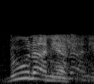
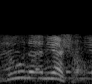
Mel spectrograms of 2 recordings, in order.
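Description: Both takes have the same delivery.

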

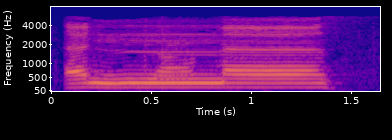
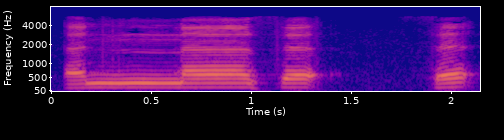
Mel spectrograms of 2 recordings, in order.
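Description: First: The final s fades as a soft breathy hiss. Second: The final s ends with an echoing bounce. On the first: The speaker calls it right. "السين كما تعلم همس" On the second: The speaker calls it wrong. "لا نقول الناس س، لا، هذا لا قلقلة"

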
